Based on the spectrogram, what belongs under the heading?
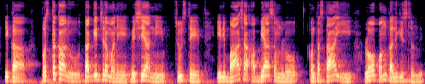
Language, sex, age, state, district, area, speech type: Telugu, male, 18-30, Andhra Pradesh, Sri Balaji, rural, spontaneous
